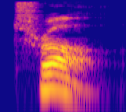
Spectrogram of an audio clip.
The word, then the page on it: trull: British English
